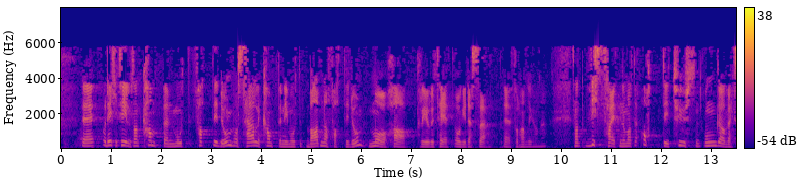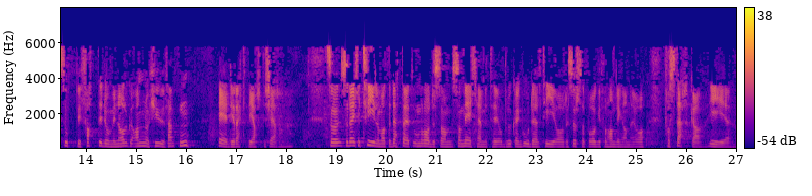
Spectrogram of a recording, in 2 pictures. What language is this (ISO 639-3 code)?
nno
